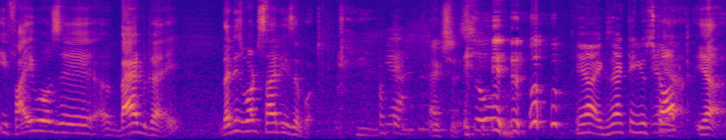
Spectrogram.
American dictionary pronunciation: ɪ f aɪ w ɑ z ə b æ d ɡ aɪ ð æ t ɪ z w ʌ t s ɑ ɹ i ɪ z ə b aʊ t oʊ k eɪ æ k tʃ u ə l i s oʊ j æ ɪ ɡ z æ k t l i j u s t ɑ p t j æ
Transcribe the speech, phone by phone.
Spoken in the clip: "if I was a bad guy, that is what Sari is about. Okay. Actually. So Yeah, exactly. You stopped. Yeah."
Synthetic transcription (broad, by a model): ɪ f aɪ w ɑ z ə b æ d ɡ aɪ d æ t ɪ z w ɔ t s ɑ ɹ i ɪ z ə b aʊ t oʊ eɪ æ k tʃ u ə l i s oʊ j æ ɪ ɡ z æ k t l i j u s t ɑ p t j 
